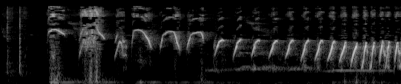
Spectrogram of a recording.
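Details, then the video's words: White-rumped shama singing, a recording meant to tutor goldfinches and hybrids in rare notes: a few sharp high chips, then a fast series of arched, ringing whistles that speed up into a rapid, even trill of about twenty notes. "تغريد عصفور الشاما صائد الذباب الهندي"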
